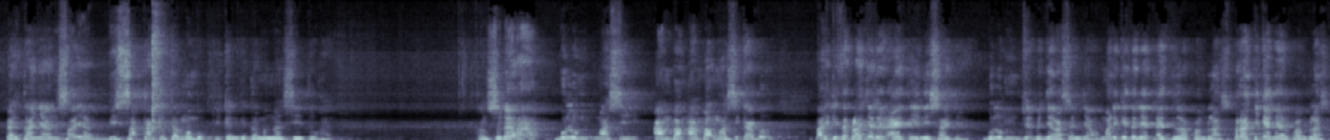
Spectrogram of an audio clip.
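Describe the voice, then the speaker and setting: A male pastor with a Kupang accent, preaching an animated sermon and acting out scripture scenes. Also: high-pitched, quick pace, reverberant, rough recording. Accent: Kupang Indonesian. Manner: animated preaching that dramatizes scripture in acted-out voices. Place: church sanctuary.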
